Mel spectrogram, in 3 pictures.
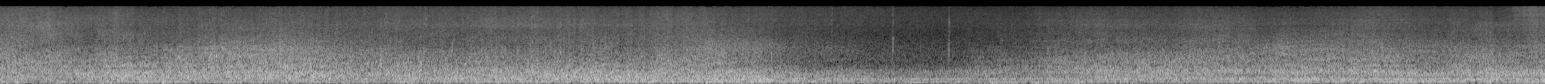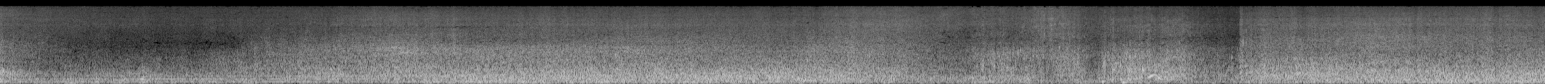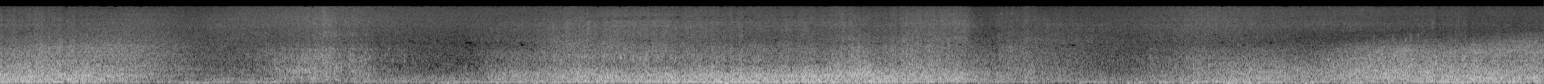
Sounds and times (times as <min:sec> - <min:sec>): Waves, surf: 0:00.0 - 0:46.3.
